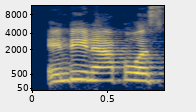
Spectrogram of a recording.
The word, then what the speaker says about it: Indianapolis: Indianapolis Colts are up next. So we are going to stress the n and then colts because colts just has one syllable.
